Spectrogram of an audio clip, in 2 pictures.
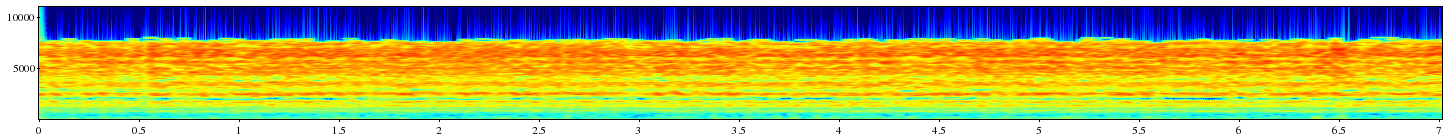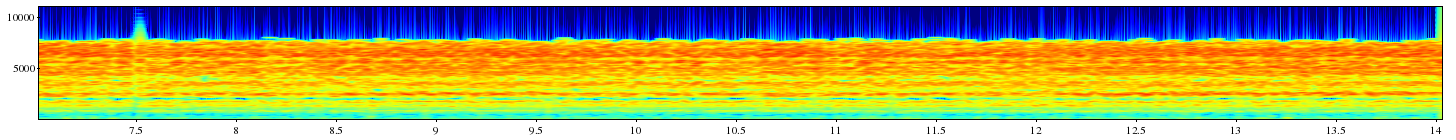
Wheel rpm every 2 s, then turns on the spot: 230, 230, 230, 220, 220, 210, 220.
none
